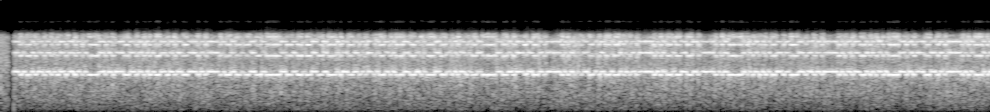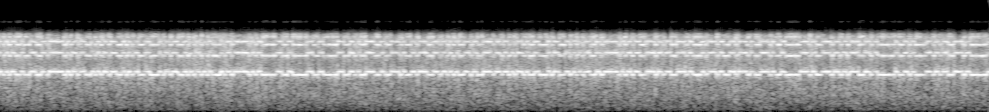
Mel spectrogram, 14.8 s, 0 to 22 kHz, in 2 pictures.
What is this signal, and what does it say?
Two-tone teleprinter signal, about 170 Hz shift.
